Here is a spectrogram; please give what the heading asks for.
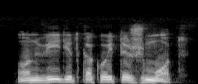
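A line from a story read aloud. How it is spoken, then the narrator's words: Angry. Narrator (Russian): сердито сказал Пашка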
